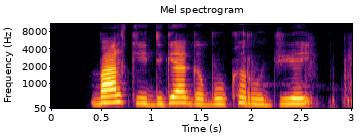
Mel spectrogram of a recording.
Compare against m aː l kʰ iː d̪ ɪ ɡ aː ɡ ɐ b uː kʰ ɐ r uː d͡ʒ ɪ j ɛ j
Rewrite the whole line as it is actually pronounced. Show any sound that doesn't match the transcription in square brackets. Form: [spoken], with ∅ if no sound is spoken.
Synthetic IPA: [b] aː l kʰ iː d̪ ɪ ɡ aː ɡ ɐ b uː kʰ ɐ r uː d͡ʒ ɪ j ɛ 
